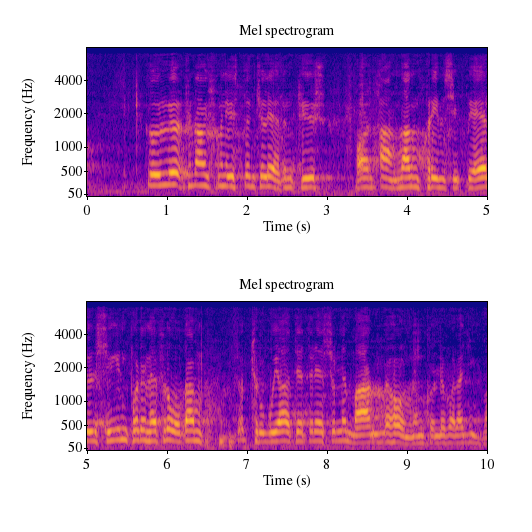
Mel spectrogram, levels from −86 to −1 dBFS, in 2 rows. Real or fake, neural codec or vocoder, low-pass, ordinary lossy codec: fake; codec, 16 kHz, 4 kbps, FunCodec, trained on Chinese and English, 50 frames a second; 7.2 kHz; none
